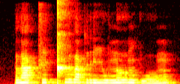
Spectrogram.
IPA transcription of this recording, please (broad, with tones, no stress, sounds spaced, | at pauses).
l a˥˩ k̚ s i˥˩ t̚ kʰ l ɯ˥˩ a̯ p r iː˧ w n ɤː˥˩ ŋ k w o˩˦ m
